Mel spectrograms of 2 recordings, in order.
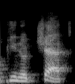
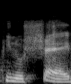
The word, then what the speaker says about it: Pinochet: augusto pinochet um who whose name is pronounced in french even though he was even though he was chilean it's a long story everybody some people call him pinochet but actually he called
